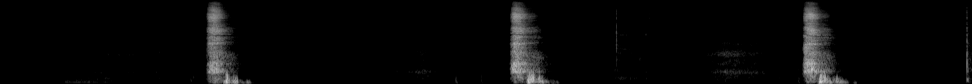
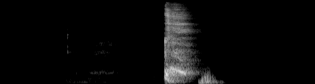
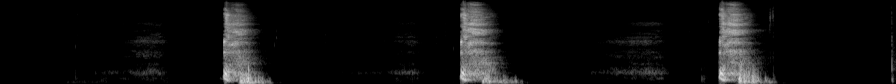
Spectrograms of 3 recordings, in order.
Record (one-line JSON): {"exhalation_length": "9.7 s", "exhalation_amplitude": 24263, "exhalation_signal_mean_std_ratio": 0.22, "cough_length": "3.2 s", "cough_amplitude": 31029, "cough_signal_mean_std_ratio": 0.24, "three_cough_length": "9.0 s", "three_cough_amplitude": 32768, "three_cough_signal_mean_std_ratio": 0.27, "survey_phase": "alpha (2021-03-01 to 2021-08-12)", "age": "18-44", "gender": "Male", "wearing_mask": "No", "symptom_none": true, "symptom_onset": "6 days", "smoker_status": "Never smoked", "respiratory_condition_asthma": false, "respiratory_condition_other": false, "recruitment_source": "REACT", "submission_delay": "1 day", "covid_test_result": "Negative", "covid_test_method": "RT-qPCR"}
